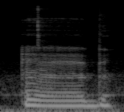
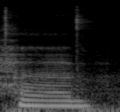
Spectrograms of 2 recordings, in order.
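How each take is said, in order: First: The word begins with a vowel, H silent. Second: The word begins with an audible H sound. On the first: This is the form others insisted on. "I've been told my whole life by teachers that it should be herb" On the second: This is the speaker's own habit. "I say herb, It has the H in it"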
